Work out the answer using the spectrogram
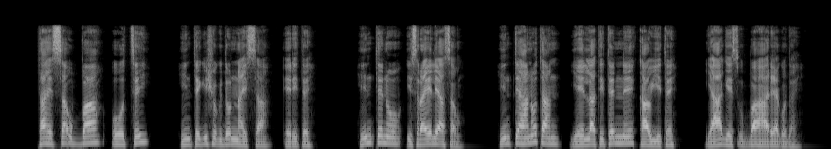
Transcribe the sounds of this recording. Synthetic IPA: t̪ɐhɛsːɐʊbːaːo̞ːt͡sːɛj | hɪnt̪ːɛɡɪʃɔɡɪd̪ɔnːɐjsːɐ | ʔɛɾɪt̪ɛ | hɪnt̪ːɛnɔɪsɾaːʔelɛɐsɐ̰w | hɪnt̪ːɛhɐnɔt̪ɐnje̞ːlːɐt̪ɪt̪ɛnːɛkɐwjɪt̪ɛ | jaːɡe̞ːsʊbːaːhɐɾɪjɐɡɔd̪ɐ̰j

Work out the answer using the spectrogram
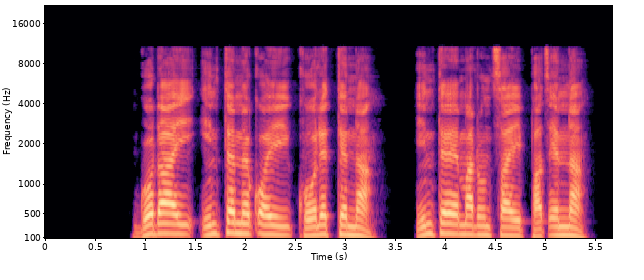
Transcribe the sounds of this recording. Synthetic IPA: ɡɔd̪ɐjɪnt̪ːɛmɛkʼɔjkʰo̞ːlɛt̪ːɛnːɐ | ɪnt̪ːɛmɐd̪ʊnt͡sːɐjpɐt͡sʼɛnːɐ

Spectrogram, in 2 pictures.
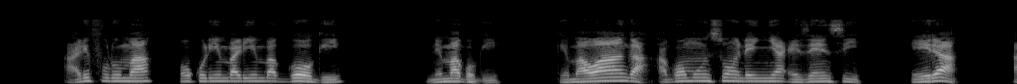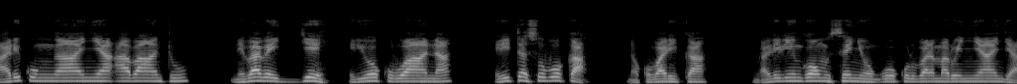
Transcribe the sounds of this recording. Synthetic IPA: a̰lifuluma | okuliːmbaliːmbaɡːo̞ɡi | ne̞maɡo̞ɡi | ɡemawaːŋɡa̰ːɡo̞ːmuːnsoːnde̞ɲːaʔe̞ze̞ːnsi | eɾaː | likuŋːaːɲaʔːβaːntu | ne̞βaβe̞ɟːe̞ː | ɾjo̞ːkulwaːna | e̞ɾitaso̞βo̞ka̰ | nokuβalika | ŋɡaliliːŋɡo̞ːmuse̞ɲo̞ɡwo̞ːkuluβalamalwe̞ɲːaːɲɟa̰

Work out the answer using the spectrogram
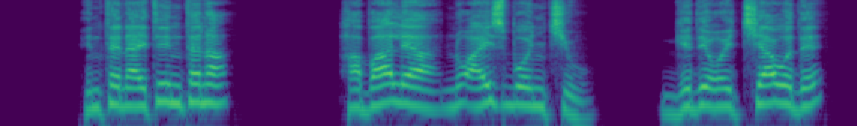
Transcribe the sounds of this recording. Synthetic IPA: hɪnt̪ːɛnɐjt̪ɪhɪnt̪̬ːɛnɐ | hɐbaːlɪjanʊɐjs̬bɔnt͡ʃːɪw | ɡɪd̪ɪɔjt͡ʃːɪjaːwɔd̪ɛ

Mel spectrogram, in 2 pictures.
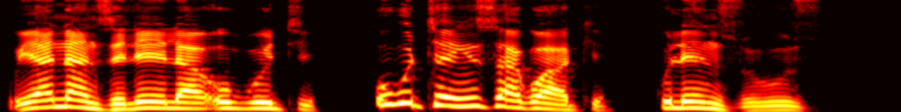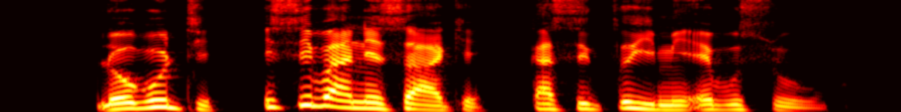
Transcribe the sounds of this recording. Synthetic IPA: ujanand͡zʱɛlɛlaʔuɣutʰi | uɣutʰeŋis̬aɣwakʰɛ | ɣulend͡zʱuːzɔ | loɣutʰiː | siβanɛsakʰɛ | ɣasiǀimiʔeβusuːɣu

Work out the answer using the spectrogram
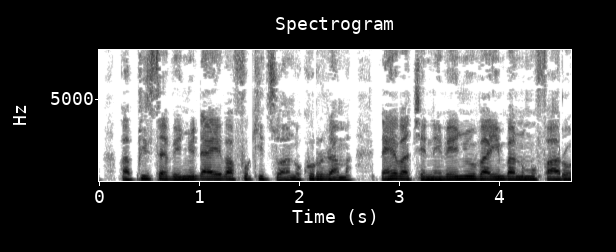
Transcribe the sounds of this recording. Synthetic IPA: ʋapristaʋe̞ɲuɗaiʋafukid͡zwano̞kuɾuraːmaɗaiʋat͡ʂe̞ne̞ʋe̞ɲuʋaimbano̞mufaːɾo̞

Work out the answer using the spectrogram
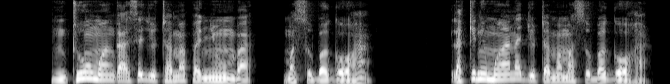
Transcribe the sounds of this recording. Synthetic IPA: n̩tumwaŋɡasɛɟutamapaɲumba | masɔbaɡɔɦa | lʔakinimwanaɟutamamasɔbaɡɔɦa̰

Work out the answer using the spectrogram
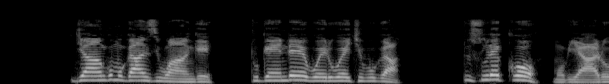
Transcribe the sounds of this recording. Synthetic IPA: ɟaːŋɡumuɡaːnziwaːŋɡe̞ | tuɡe̞ːnde̞ːβwe̞ːɾiwe̞ːciβuɡa̰ | tusule̞ko̞muβja̰ːlo

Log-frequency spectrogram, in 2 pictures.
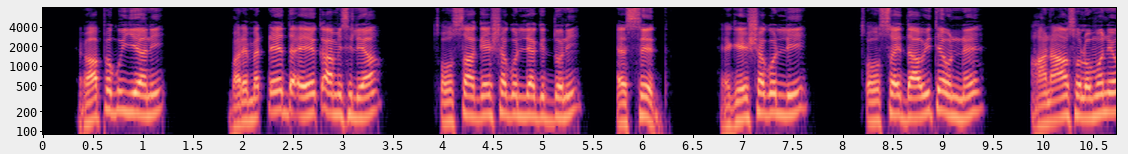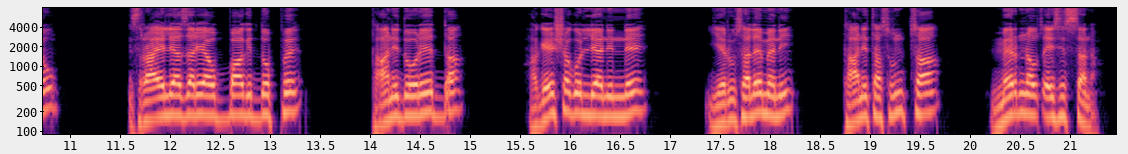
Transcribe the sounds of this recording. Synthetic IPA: hɛ̰waːpːɛɡʊjːɪjan | bɐɾɛmɛɗe̞ːd̪ːɐe̞ːkʼaːmɪs̬ɪlɪjaː | t͡sʼo̞ːsːaːɡe̞ːʃːɐɡɔlːɪjaɡɪd̪ːɔn | ɛsːe̞ːd̪ːɐ̥ | hɛ̰ɡe̞ːʃːɐɡɔlːiː | t͡sʼo̞ːsːɐjd̪aːwɪt̪ɛjɐwnːɛ | ʔa̰ːnɐʔaːsɔlɔmɔnɪjɐw | ʔɪsɾaːʔelɪjazɐɾɪjaːʊbːaːɡɪd̪ːɔpːɛ | t̪a̰ːnɪd̪o̞ːɾe̞ːd̪ːɐ | hɐ̰ɡe̞ːʃːɐɡɔlːɪjanɪnːɛ | jɛɾʊs̬ɐlɛmɛn | t̪aːnɪt̪ɐsʊnt͡sːaː | mɛɾnɐwt͡sʼɛjs̬ɪsːɐnɐ̰

